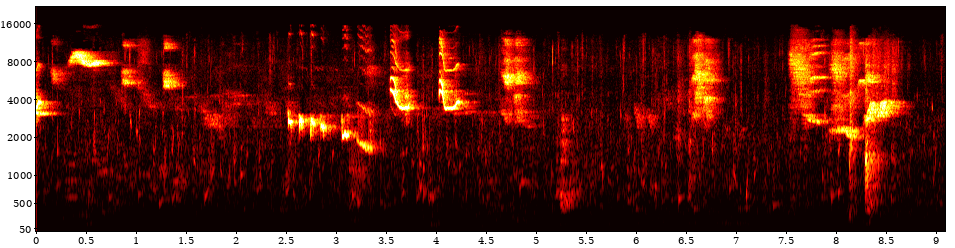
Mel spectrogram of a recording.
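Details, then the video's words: Morning ngeplong song of an Orange-headed thrush: a lively medley of high whistles, quick trilled notes and rough buzzy bursts. The phrases vary and come in clusters separated by brief gaps, with little background noise. "Anis Merah Ngeplong pagi"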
